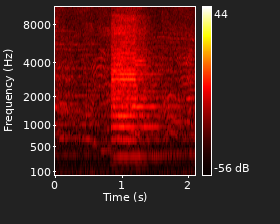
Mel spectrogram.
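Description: Basketball arena horn sounding once: a sudden, loud, steady blast just under a second long, starting about a second in.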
